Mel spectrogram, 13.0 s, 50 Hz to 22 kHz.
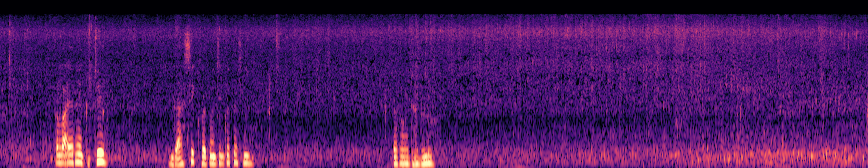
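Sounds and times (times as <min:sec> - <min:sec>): stream trickling: 0:00.0 - 0:13.0.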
